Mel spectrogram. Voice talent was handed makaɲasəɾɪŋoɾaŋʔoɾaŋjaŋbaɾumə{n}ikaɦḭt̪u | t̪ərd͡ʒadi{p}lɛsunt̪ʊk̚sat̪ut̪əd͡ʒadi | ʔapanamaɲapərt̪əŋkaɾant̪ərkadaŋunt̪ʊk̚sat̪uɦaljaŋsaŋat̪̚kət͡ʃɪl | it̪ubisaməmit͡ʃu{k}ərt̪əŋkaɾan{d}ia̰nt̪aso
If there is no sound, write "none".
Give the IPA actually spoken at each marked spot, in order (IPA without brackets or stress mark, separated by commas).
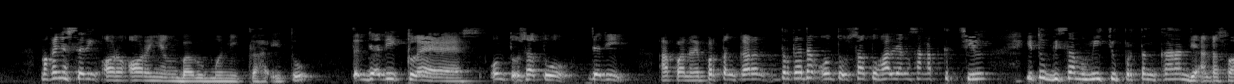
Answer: n, k, p, d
